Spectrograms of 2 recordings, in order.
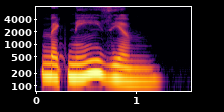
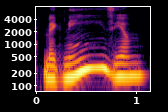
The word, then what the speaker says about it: magnesium: magnesium, magnesium. 무엇일까요? magnesium. 아하! 이 단어는 바로 마그네슘에 해당하는 영어 발음이었습니다. 와, 마그네슘일 줄 알았는데 magnesium 이렇게 발음이 되는군요. 그렇죠? magnesium, magnesium, magnesium 이라고 하시면 되겠습니다.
